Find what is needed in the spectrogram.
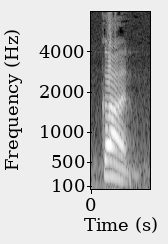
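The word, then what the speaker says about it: Cannes: at the khan festival you have to say khan like khan festival so this is which movie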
